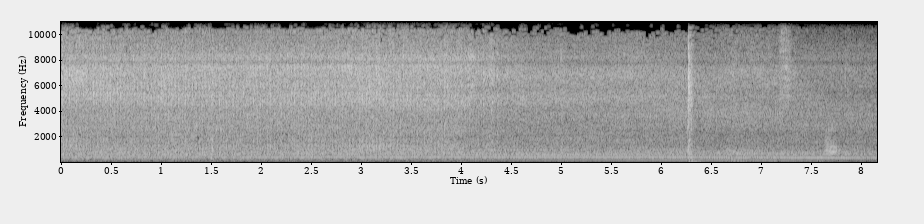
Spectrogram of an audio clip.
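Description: Mercedes E-Class estate's diesel engine bay, hood open: a steady whining hum over a low rumble. The rumble drops out about halfway through, a sharp click comes about six seconds in, and the whine then slowly falls in pitch, winding down.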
